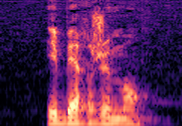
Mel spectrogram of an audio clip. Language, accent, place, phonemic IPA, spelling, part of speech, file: French, France, Lyon, /e.bɛʁ.ʒə.mɑ̃/, hébergement, noun, LL-Q150 (fra)-hébergement.wav
- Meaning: housing; accommodation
